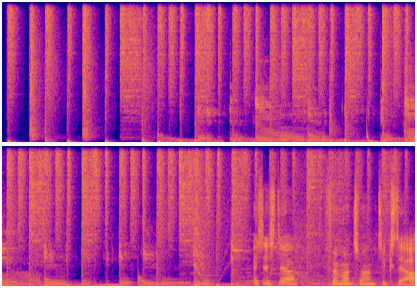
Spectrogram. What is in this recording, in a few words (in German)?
Tagesrueckblick Radio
